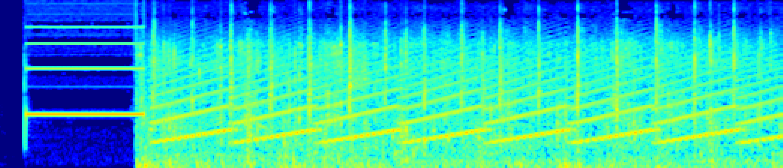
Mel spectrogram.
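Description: Edited-in emergency alarm sound effect. A short steady electronic beep is followed about a second in by a rapidly repeating rising whoop, roughly one and a half sweeps a second, over fast ticking.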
